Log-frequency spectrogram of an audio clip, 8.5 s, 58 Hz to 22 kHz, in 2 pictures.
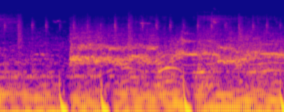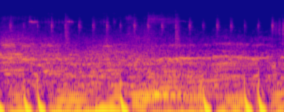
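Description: Tyres squealing as a 1JZ-engined Nissan Cefiro drifts, starting about a second in, mixed under loud electronic music with a heavy beat.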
